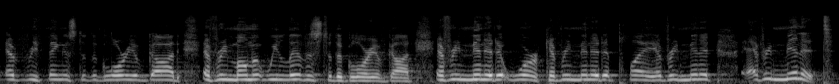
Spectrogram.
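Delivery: fast, high, loud preaching build; rising preaching. Acted. Pastor preaching God's glory to the congregation, fast and rising.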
